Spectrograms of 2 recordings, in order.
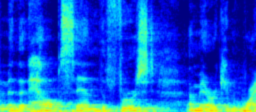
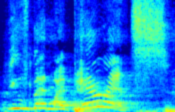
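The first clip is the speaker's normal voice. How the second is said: high, drawn-out disbelief; exasperated protest; 11 semitones higher than usual. Retold or imitated. To best friend who guessed Cherokee, exasperated protest. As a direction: plead incredulously, much higher and slower.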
